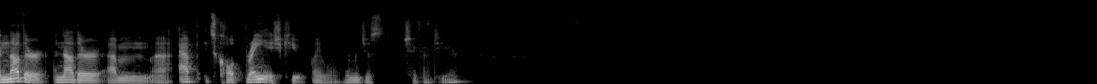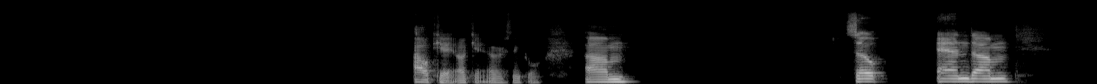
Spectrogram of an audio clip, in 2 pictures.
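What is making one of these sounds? A man speaks calmly through a microphone, heard as in an online call, pausing between phrases.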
